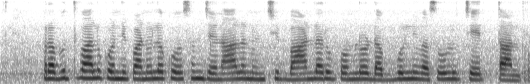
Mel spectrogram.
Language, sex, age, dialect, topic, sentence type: Telugu, female, 31-35, Telangana, banking, statement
